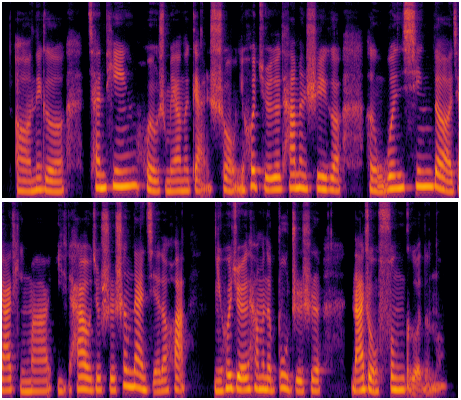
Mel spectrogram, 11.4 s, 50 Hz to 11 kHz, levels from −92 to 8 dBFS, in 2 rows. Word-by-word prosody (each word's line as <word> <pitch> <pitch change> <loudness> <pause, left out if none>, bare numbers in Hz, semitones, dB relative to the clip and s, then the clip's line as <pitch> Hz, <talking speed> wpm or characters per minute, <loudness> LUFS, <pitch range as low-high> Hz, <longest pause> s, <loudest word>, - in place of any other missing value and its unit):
呃， 170 -2 -4
那 185 - -1
个 170 -2 -2 0.3
餐 225 -1 +2
厅 255 +2 +3
会 205 -6 -2
有 170 - -2
什 175 - -7
么 170 - -3
样 175 +1 -2
的 175 - -4
感 185 +5 -4
受， 185 -3 -3
你 210 - -4
会 260 +7 +1
觉 200 -7 -1
得 200 0 +4
他 225 +2 0
们 225 -1 +3
是 215 0 -2
一 200 - +4
个 185 -2 -2 0.3
很 185 -3 -3
温 215 +2 +3
馨 250 +2 +3
的 200 -9 +2
家 185 +3 0
庭 190 -3 -6
吗？ 170 +1 -4
以 175 +1 -9
还 205 0 -2
有 200 -2 +4
就 195 +1 -2
是 190 -1 -2
圣 255 +6 +1
诞 230 -4 +4
节 165 -4 -4
的 180 - -2
话， 195 0 -1 0.3
你 175 - -1
会 220 +5 +4
觉 205 -3 +5
得 - - +3
他 205 +1 0
们 205 - +4
的 190 - +1
布 210 +2 -1
置 175 -3 -2
是 175 0 -4 0.3
哪 190 -2 +5
种 200 -4 +2
风 195 +2 0
格 - - -5
的 - - -12
呢？ 230 +4 -11
195 Hz, 290 characters per minute, -20 LUFS, 175-220 Hz, 0.3 s, 觉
